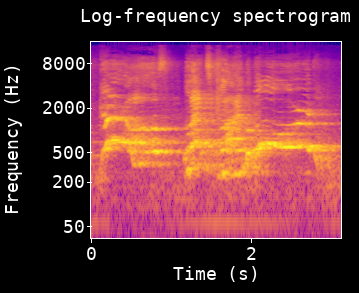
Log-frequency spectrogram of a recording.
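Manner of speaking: rally the crew to board; pirate captain's yell. Acted. Woman pirate captain yelling to her crew, high slow battle cry. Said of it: "a woman pirate captain yelled".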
